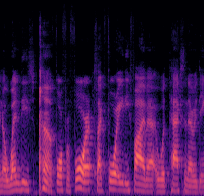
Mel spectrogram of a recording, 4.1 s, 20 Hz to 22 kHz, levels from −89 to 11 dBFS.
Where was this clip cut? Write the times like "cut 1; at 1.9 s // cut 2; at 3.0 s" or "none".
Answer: cut 1; at 1.9 s

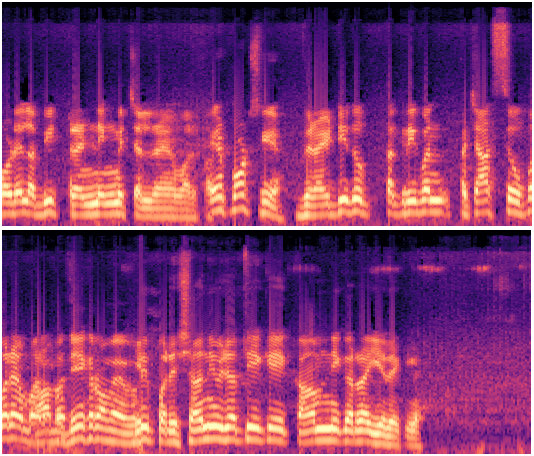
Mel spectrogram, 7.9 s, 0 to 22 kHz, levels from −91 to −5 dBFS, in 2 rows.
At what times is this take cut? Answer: cut 1; at 5.0 s

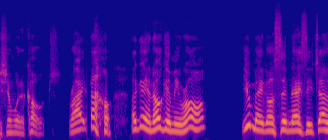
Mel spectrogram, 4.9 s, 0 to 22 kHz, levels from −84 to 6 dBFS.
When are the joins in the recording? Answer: cut 1; at 1.3 s

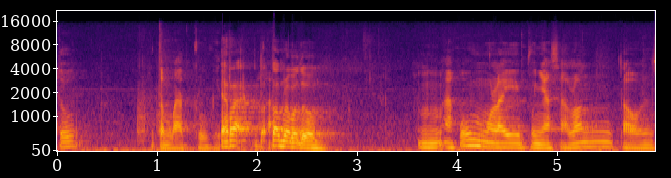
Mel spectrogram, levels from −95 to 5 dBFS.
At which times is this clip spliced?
none

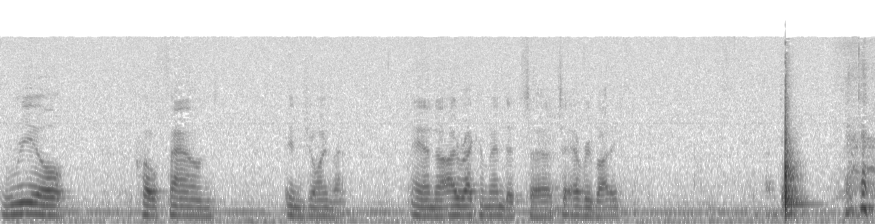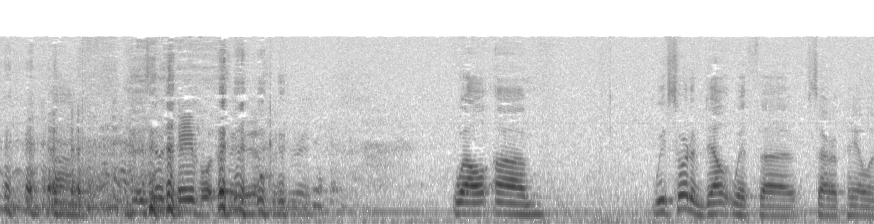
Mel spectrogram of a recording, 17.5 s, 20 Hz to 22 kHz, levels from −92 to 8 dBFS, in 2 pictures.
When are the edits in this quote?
cut 1; at 4.6 s

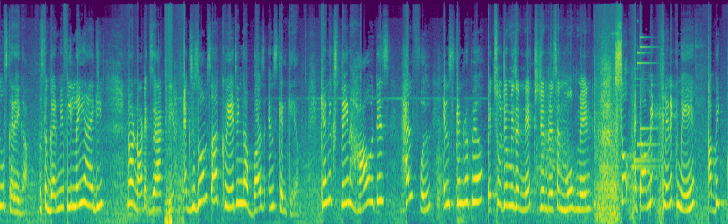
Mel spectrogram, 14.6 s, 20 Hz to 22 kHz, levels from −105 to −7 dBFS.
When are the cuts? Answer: cut 1; at 3.5 s // cut 2; at 11.8 s

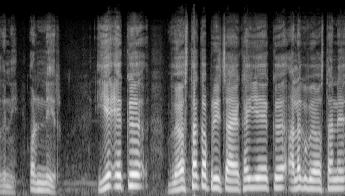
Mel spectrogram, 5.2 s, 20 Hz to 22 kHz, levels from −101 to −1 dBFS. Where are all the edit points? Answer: none

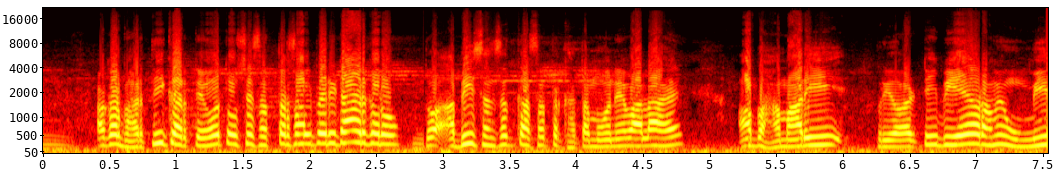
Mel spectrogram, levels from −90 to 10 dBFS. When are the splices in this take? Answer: cut 1; at 2.8 s

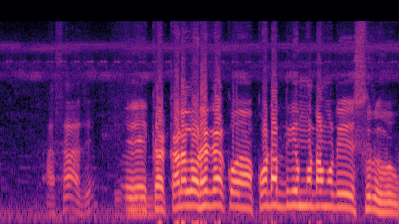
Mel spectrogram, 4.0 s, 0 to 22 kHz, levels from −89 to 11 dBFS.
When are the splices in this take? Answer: cut 1; at 1.3 s

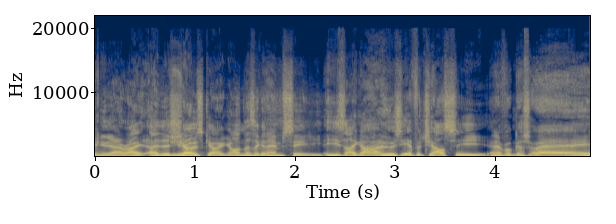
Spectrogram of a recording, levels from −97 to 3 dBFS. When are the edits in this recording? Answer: cut 1; at 2.3 s

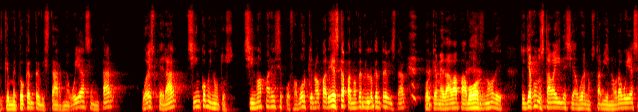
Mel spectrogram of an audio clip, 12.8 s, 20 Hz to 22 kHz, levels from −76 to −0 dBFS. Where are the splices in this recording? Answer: none

